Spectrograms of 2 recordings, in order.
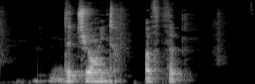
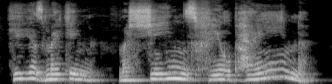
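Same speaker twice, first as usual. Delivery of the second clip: a rough attempt at a Transylvanian accent, higher and rising into a rant; bad Transylvanian accent; 7 semitones higher, 3 dB louder than usual. Vlad King rants about the psychopath kid, bad Transylvanian accent. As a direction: ham up a poor Transylvanian accent as panic builds. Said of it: "I can't do a Transylvanian accent, so this is the best you get".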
